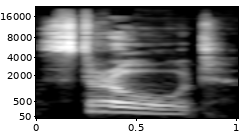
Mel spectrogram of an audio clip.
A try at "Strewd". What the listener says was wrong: You don't need to roll any R's. Do you need to roll the R's? Strewd.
